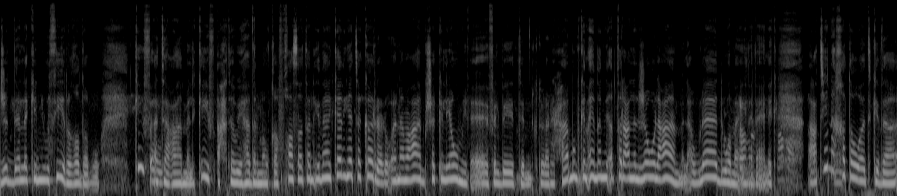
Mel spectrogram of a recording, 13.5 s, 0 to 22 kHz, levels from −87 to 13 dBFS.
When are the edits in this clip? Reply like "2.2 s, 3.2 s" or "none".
3.2 s, 7.0 s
